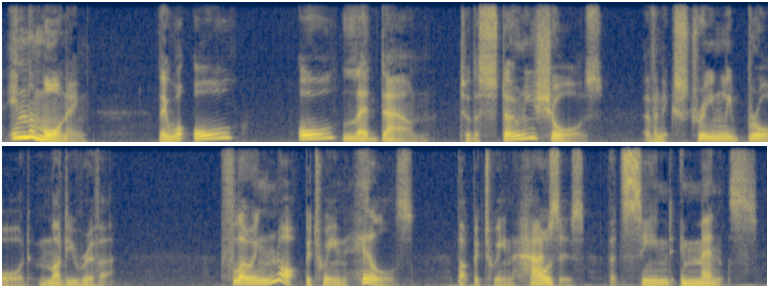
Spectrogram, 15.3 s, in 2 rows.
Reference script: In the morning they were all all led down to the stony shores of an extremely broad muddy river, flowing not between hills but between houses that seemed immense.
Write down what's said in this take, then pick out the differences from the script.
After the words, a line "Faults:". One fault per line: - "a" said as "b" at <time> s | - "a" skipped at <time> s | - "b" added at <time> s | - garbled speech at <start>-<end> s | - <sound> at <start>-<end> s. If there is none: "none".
In the morning they were all all led down to the stony shores of an extremely broad muddy river, flowing not between hills but between houses that seemed immense.
Faults:
none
